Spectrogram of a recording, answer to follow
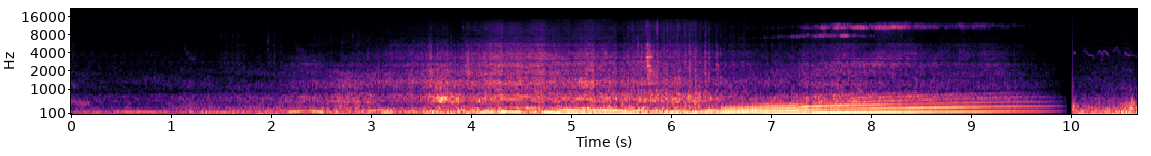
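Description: Ford Focus rally car approaching on a gravel stage, its engine note rising and falling as the throttle is worked, then sliding past with gravel spraying about five seconds in. It then accelerates away with the engine pitch rising steadily until the sound cuts off suddenly.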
